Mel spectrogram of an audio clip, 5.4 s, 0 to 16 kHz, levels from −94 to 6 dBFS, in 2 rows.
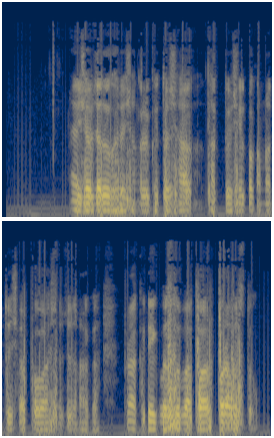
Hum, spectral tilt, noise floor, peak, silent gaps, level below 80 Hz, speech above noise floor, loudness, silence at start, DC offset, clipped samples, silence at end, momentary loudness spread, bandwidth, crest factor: none; -6 dB/octave; -48 dBFS; -2 dBFS; none; -42 dBFS; 27 dB; -21 LUFS; 0.7 s; under 0.1%; under 0.1%; 0.15 s; 12 LU; 11.5 kHz; 20 dB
